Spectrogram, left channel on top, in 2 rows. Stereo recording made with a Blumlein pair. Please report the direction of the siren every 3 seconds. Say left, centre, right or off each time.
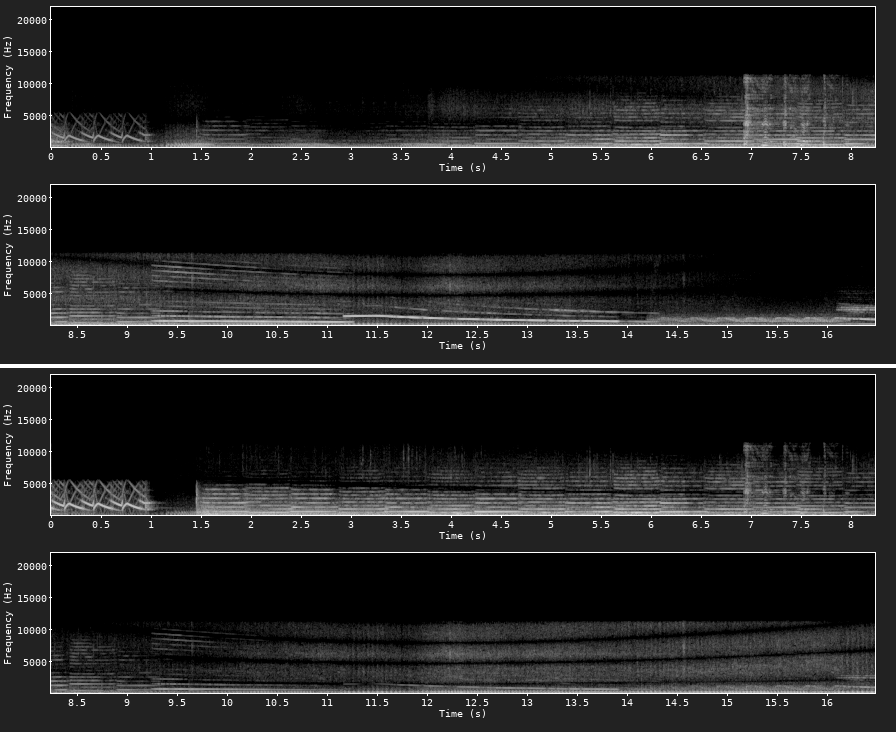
right, right, centre, left, left, left.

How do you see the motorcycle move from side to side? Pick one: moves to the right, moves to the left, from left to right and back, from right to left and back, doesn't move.
moves to the right.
